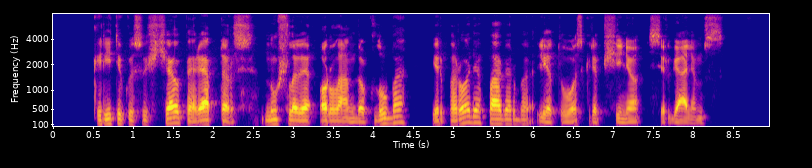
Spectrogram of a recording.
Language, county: Lithuanian, Vilnius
